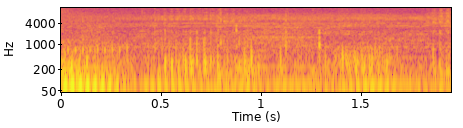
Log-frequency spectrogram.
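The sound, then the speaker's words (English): A cat purrs steadily, a low continuous rumble with a soft pulsing rhythm, with no talking over it. “I don't know what's getting into this cat today.”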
